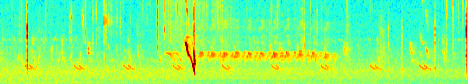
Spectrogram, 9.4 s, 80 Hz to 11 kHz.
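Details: Sparrows coming to a perch to be fed, recorded 19 May 2022; short downslurred chirps repeat about every half second over steady background hiss, with one louder sharp sweeping note midway.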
